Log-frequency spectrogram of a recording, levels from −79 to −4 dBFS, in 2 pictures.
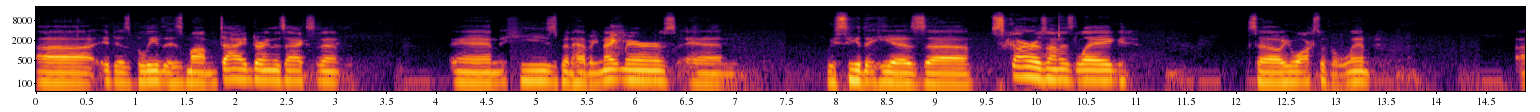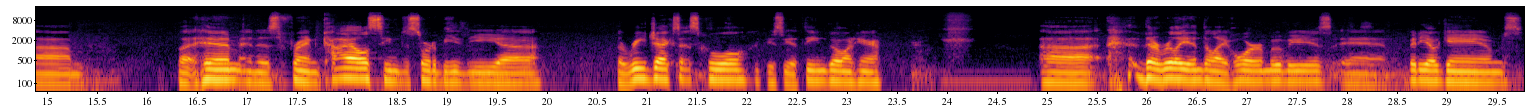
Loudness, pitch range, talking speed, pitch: -19 LUFS, 105-125 Hz, 135 wpm, 115 Hz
